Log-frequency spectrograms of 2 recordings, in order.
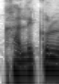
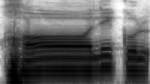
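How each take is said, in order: First: The first syllable is said with an open 'kha' sound. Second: The first syllable is said with a rounded 'kho' sound. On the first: The speaker calls it wrong. "অনেকে পড়ি খালিকুল খালিকুল না" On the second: The speaker calls it right.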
